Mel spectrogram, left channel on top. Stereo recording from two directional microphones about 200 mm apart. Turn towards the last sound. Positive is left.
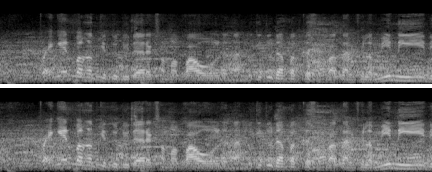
turn(degrees=5)  # may be behind; listen again after turning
